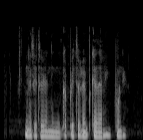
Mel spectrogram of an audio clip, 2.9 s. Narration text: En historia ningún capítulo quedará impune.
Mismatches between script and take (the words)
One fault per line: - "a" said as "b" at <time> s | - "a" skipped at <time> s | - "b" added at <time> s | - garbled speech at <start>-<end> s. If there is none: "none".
- "esta" added at 0.6 s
